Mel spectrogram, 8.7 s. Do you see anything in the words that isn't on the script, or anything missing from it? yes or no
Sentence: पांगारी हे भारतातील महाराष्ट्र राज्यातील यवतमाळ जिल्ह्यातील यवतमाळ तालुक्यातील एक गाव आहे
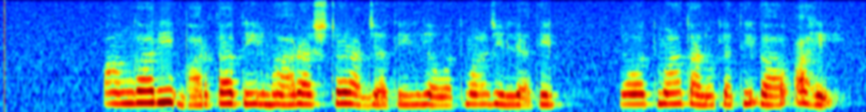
yes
